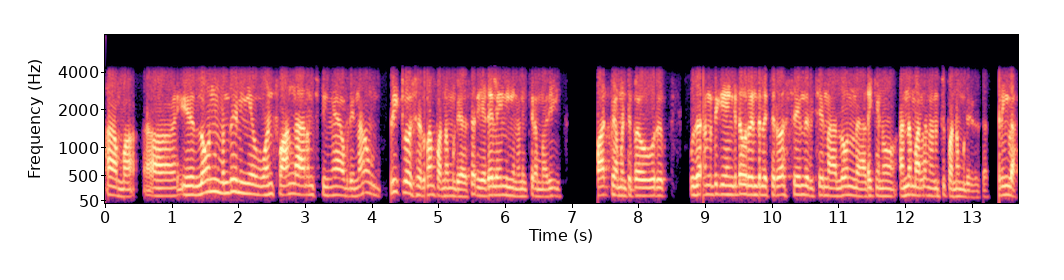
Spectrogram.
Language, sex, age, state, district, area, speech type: Tamil, male, 18-30, Tamil Nadu, Pudukkottai, rural, conversation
